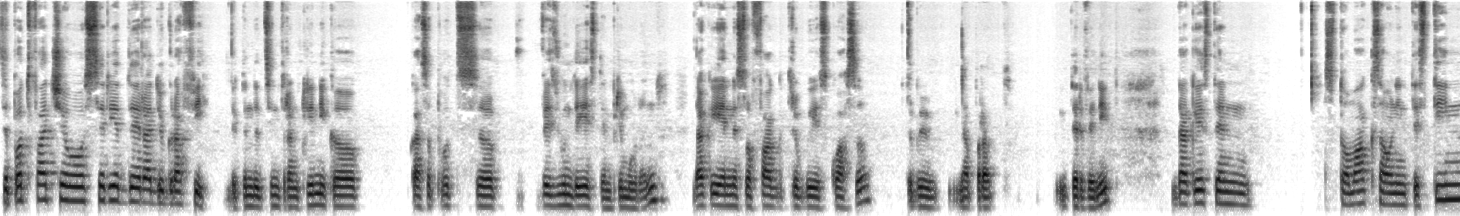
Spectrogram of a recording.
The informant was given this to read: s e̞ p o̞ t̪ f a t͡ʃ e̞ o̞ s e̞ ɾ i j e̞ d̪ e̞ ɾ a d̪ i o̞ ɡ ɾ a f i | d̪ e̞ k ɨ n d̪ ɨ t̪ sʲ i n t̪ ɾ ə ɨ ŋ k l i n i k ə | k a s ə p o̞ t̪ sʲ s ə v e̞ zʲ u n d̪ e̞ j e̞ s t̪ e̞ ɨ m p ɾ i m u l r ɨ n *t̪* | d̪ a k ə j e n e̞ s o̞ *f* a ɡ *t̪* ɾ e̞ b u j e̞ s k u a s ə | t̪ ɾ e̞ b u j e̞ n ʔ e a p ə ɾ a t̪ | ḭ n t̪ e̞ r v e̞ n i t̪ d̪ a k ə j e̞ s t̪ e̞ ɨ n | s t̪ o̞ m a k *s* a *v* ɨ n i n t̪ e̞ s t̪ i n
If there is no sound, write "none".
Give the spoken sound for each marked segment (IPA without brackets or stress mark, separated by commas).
d̪, f, t̪, s, w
